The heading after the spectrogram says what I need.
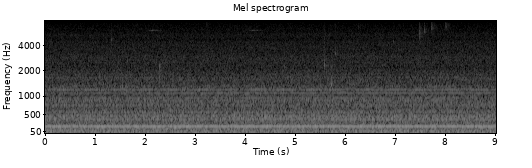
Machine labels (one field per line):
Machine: pump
